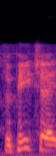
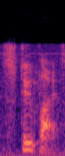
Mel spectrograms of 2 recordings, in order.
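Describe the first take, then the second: First: It is not read as the spelling suggests. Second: It is read as the English spelling suggests. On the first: The speaker calls it right. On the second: The speaker calls it wrong.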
